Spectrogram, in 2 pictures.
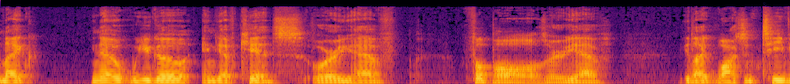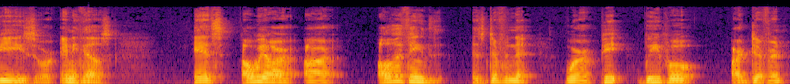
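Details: Speaker with aphasia caused by stroke; finding: aphasia.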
